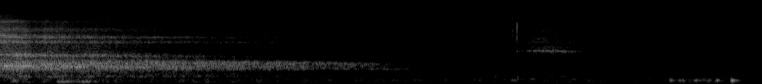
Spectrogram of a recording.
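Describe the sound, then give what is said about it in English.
A long, slow breath exhaled through the mouth during a counted breathing exercise of inhaling through the nose, holding, and exhaling, a soft airy rush that gradually fades over about four seconds, followed by a few faint clicks and rustles in near silence. “If you're not congested, if you can breathe through your nose and then out through your mouth, try that.”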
